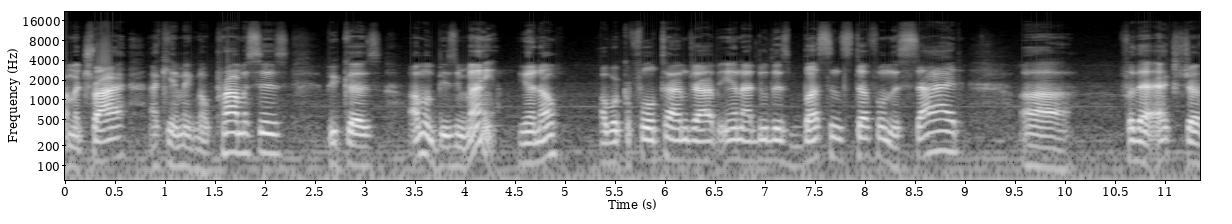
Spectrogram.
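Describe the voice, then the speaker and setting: A man speaks at a fairly slow pace. His pitch varies in an ordinary way. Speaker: vlogger. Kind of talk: casual vlog chat. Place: home room.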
